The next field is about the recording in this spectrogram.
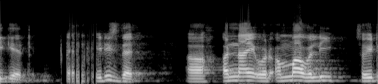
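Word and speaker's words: அன்னை: It is written as annai, but it is pronounced as amma.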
